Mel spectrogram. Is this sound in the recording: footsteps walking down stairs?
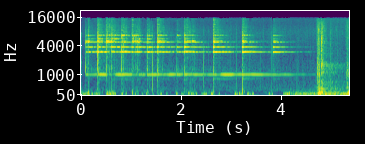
no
